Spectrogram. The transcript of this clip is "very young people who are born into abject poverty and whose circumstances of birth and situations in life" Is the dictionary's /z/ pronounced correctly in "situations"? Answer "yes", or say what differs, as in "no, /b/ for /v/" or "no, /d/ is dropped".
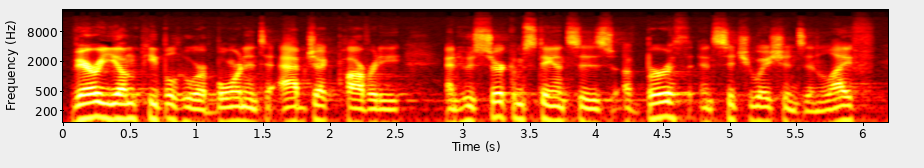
yes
